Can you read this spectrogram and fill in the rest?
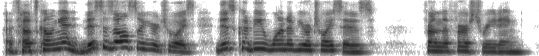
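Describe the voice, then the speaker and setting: A woman hosting an informal psychic card reading in a conversational, reflective way, with animated asides. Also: on the high side, normal speed, highs cut off. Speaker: psychic card reader, host.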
